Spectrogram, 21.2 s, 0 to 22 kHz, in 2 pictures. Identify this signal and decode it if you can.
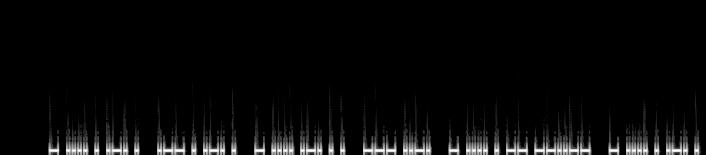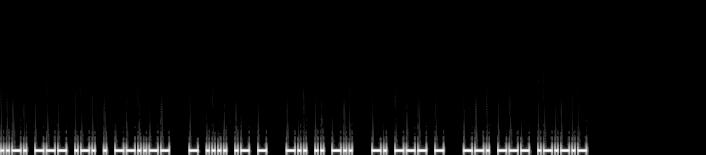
Morse code, heard as a keyed tone, about 28 wpm, 700 Hz. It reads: THERE WERE THREE OF THEM, THEREFORE, THAT DID NOT GO.
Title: Sentences from Top 800 Words 28wpm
